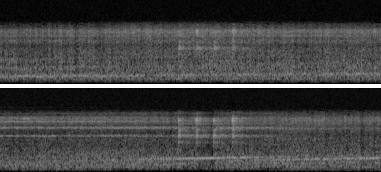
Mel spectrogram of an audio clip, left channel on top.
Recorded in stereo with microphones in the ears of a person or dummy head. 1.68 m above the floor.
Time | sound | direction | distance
1.8 | tapping | 15° right (ahead or behind) | 3.5 m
